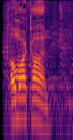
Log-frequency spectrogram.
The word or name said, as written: OMAR KHAN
